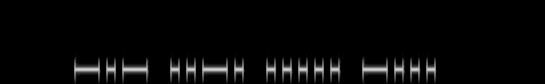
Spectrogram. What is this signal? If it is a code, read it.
Morse code, heard as a keyed tone, about 15 wpm, 700 Hz. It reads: KF5B
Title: USA Call Signs - 4 Characters - Repeated 2x - 15wpm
